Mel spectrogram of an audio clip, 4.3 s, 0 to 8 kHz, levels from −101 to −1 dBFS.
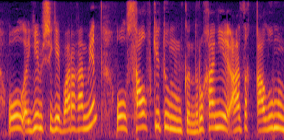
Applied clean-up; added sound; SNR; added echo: none; none; none; none.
